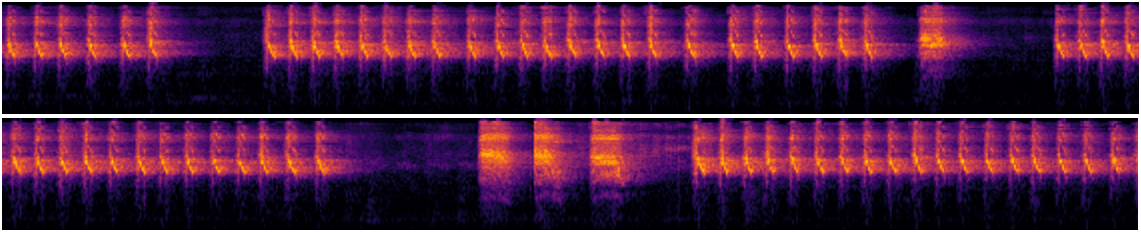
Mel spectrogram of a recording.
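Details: Greater green leafbird tutor recording for training the jantrok style: long runs of rapid, buzzy, evenly repeated high notes, about four per second, broken by brief silences and a few sharper squeaky notes.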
